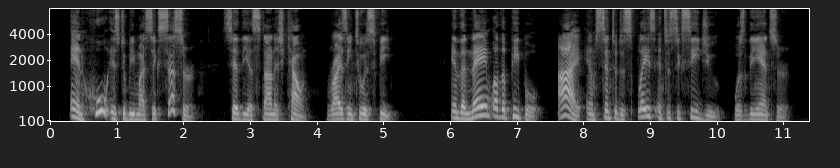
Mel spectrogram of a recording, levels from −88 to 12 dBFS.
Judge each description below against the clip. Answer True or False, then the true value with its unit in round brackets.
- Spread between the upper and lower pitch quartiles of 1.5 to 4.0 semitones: False (4.8 semitones)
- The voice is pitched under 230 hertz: True (140 Hz)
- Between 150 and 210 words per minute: True (175 wpm)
